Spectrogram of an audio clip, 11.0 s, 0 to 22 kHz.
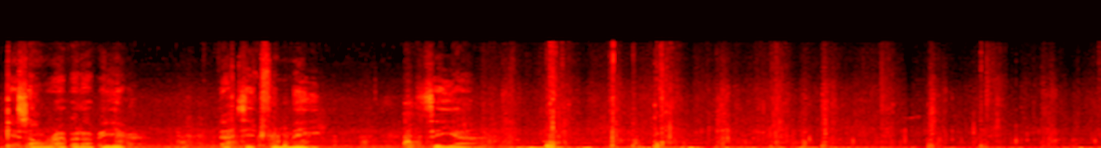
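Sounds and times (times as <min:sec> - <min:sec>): footsteps on sandy dirt: 0:00.0 - 0:11.0.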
